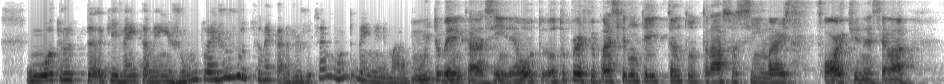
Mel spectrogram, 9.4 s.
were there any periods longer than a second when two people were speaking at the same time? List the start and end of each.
none

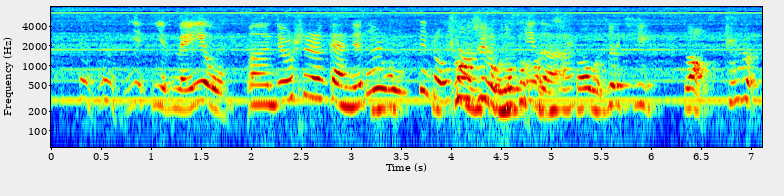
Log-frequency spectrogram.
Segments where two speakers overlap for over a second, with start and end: 3.2-5.3

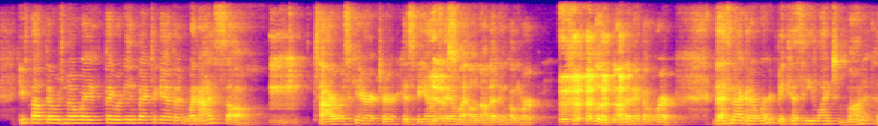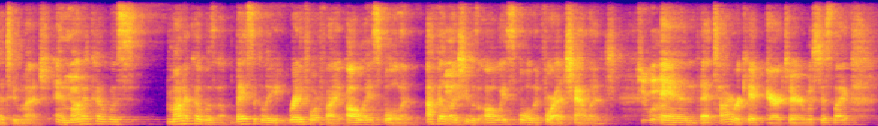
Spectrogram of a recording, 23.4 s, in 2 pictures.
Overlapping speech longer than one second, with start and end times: none

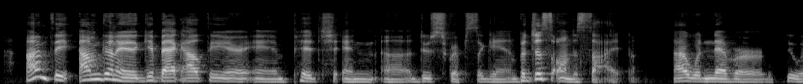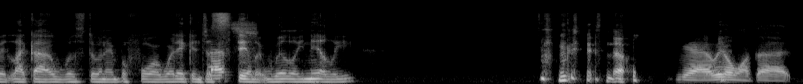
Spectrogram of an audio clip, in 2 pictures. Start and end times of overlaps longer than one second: none

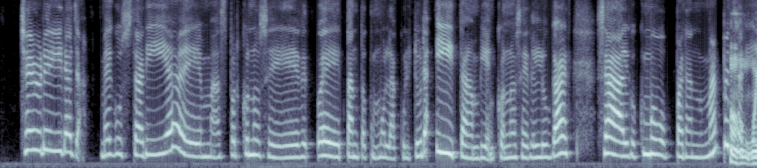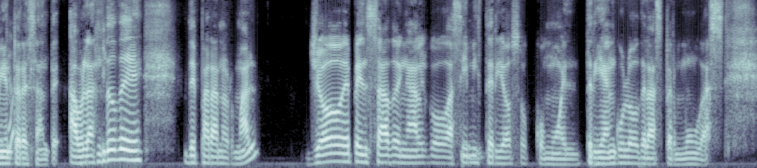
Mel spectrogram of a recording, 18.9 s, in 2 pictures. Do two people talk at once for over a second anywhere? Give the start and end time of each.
none

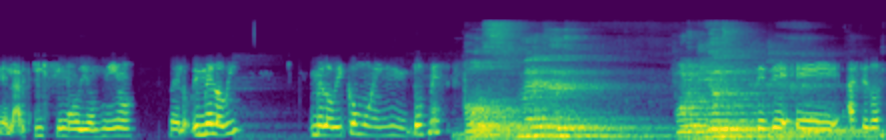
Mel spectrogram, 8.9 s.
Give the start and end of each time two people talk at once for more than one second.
none

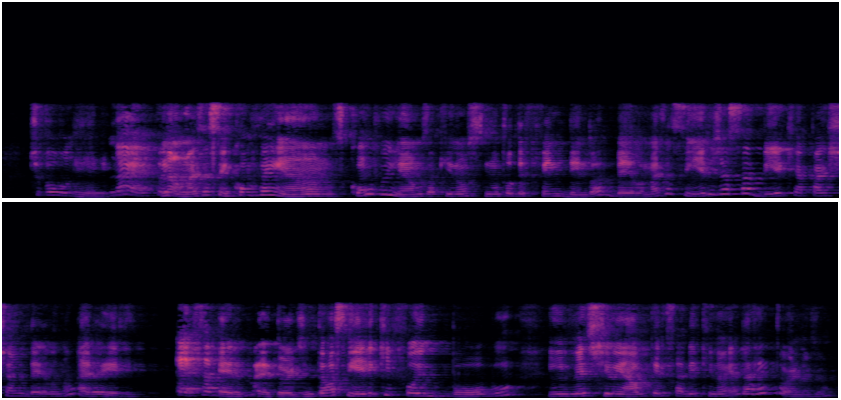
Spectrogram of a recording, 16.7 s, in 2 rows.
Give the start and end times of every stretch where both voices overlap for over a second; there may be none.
none

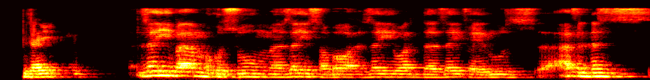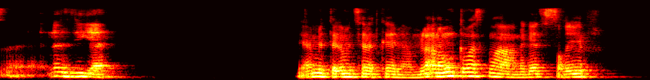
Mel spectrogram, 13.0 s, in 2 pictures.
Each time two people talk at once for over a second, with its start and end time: none

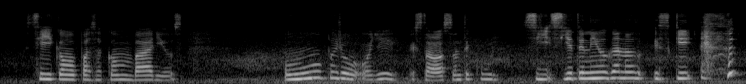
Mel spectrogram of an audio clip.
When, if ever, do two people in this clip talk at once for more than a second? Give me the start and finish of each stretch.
none

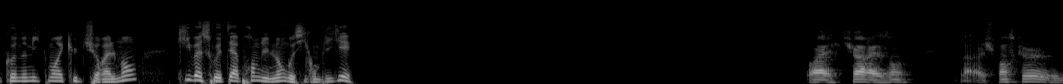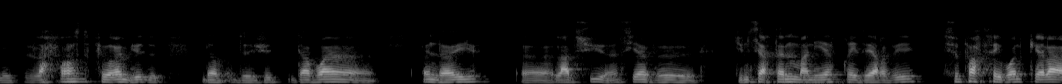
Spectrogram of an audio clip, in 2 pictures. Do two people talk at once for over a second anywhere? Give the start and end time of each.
none

